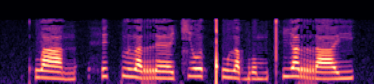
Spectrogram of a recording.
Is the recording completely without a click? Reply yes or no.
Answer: yes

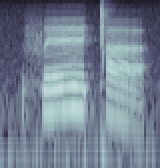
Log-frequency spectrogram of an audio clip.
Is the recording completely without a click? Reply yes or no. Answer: no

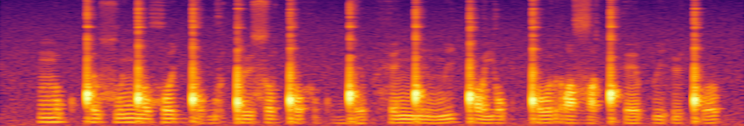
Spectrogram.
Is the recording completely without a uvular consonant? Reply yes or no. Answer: no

